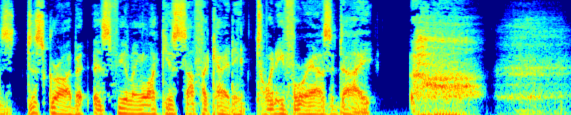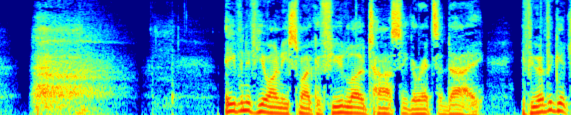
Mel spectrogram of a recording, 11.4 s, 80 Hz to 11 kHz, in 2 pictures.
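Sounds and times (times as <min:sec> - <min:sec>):
speech: 0:00.0 - 0:05.2, 0:08.0 - 0:11.4
laboured rasping breathing as in late-stage emphysema: 0:04.1 - 0:07.9.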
